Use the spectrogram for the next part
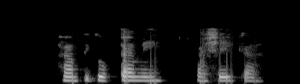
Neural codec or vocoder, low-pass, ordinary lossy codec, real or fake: none; 5.4 kHz; MP3, 32 kbps; real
